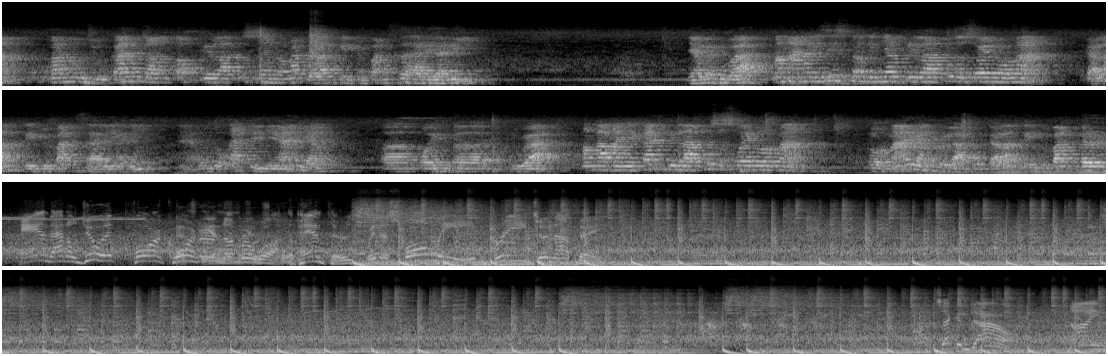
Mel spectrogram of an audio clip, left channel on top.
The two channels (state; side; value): different; both; correlation 0.00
